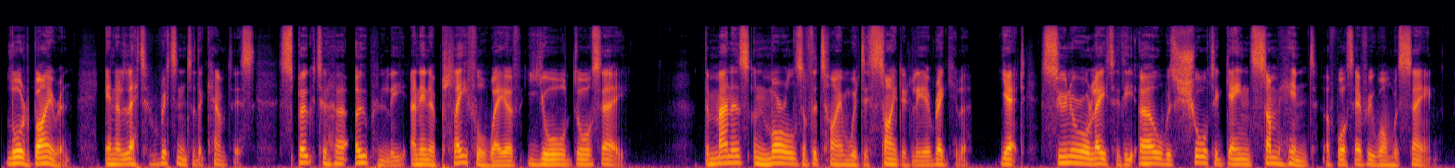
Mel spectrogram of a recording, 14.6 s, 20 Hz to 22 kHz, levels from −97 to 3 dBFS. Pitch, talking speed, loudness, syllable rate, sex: 120 Hz, 200 wpm, -22 LUFS, 5.8 syllables/s, male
